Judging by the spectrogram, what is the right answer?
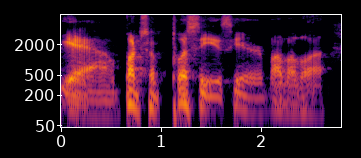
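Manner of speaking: put-on grizzled old trader character voice. Retelling what an old Wall Street floor trader said, imitating a grizzled old trader. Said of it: "this guy was just this grizzled floor trader".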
